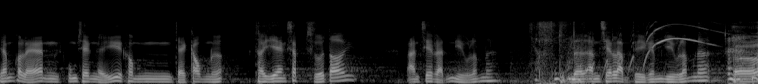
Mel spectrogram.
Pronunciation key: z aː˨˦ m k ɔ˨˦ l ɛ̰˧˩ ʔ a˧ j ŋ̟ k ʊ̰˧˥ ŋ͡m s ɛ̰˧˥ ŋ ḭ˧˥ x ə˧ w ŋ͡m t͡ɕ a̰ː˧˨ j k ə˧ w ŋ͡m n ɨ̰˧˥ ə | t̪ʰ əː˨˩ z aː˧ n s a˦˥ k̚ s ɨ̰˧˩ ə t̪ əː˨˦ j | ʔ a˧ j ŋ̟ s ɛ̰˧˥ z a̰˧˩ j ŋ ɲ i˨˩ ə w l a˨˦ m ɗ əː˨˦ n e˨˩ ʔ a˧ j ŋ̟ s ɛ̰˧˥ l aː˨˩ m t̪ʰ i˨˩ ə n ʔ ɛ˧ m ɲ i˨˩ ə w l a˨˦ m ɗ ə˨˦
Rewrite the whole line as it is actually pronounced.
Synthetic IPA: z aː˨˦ m k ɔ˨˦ l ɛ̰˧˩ ʔ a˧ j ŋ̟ k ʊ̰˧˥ ŋ͡m s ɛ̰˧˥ ŋ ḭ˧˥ x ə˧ w ŋ͡m t͡ɕ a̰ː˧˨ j k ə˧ w ŋ͡m n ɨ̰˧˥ ə | t̪ʰ əː˨˩ z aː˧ n s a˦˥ p̚ s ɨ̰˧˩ ə t̪ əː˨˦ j | ʔ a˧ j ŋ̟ s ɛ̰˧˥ z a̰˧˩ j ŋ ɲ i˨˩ ə w l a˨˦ m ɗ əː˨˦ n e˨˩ ʔ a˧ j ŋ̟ s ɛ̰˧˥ l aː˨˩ m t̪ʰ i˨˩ ə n ʔ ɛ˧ m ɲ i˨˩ ə w l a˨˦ m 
